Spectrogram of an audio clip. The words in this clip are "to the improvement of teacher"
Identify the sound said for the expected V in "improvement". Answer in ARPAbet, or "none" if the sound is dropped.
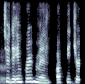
V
